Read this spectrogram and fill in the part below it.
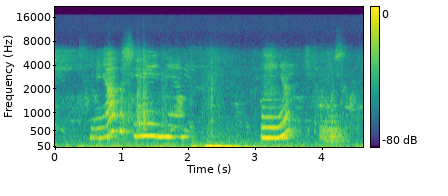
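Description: A young girl speaks in a high, sing-song voice close by.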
